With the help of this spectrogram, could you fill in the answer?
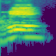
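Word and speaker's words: ἡ: Why do I pronounce he? It's because we have a rough breathing here. This is not a smooth breathing. It is a rough breathing. Okay? It's a rough breathing. Because it coils to the right.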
